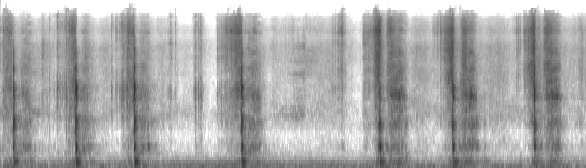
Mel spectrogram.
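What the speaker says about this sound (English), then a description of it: "grab those few pieces, bunch them all together, and you cut that up right there" A knife chops a bunched pile of vegetable pieces on a cutting board during home meal prep, giving eight sharp, close, evenly spaced strikes with brief quiet gaps between them.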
